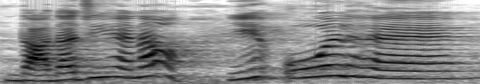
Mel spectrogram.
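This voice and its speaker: A high, bright-voiced woman leads a kindergarten lesson, drawing out each word slowly. She asks the children questions and repeats each word pair in a sing-song way. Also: lively intonation. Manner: slow, drawn-out sing-song repetition for small children. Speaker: kindergarten teacher.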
